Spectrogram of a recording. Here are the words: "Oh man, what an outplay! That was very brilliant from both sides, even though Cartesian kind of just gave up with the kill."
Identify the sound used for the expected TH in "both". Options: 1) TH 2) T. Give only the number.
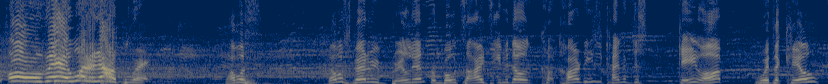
1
